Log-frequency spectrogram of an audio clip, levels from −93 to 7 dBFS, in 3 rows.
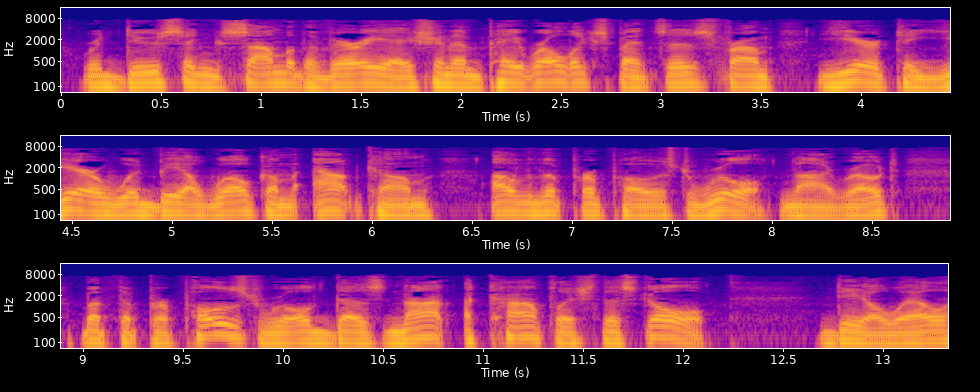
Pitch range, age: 90-115 Hz, 50-69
